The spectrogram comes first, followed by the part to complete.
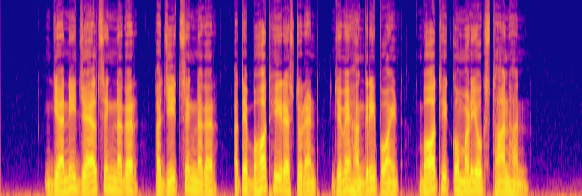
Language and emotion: Punjabi, neutral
